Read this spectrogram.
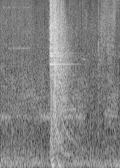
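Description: A loud explosion booms once.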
